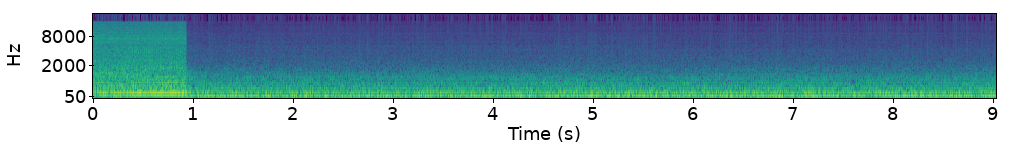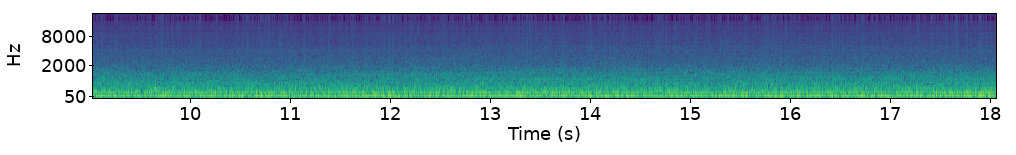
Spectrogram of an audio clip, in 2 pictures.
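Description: A single-engine turboprop hums muffled inside the cabin.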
